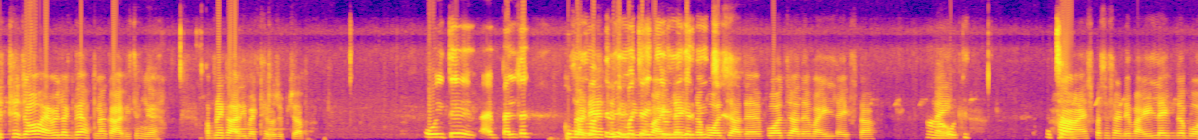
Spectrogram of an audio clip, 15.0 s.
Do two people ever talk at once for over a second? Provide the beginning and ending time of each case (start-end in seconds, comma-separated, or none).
7.2-9.0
